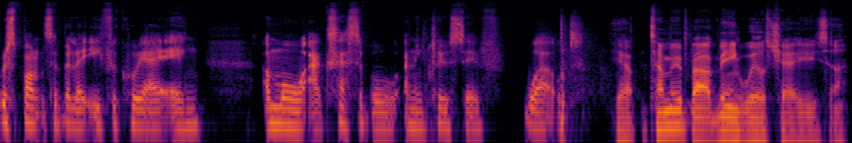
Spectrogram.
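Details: Adult male speaker; normal speech.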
